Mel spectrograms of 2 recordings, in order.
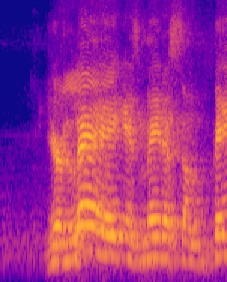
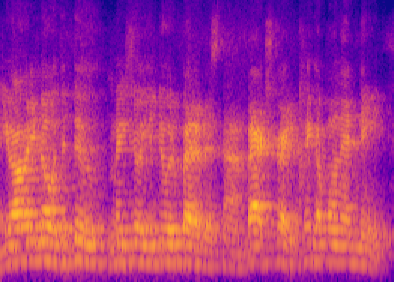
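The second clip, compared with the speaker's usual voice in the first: ordinary delivery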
